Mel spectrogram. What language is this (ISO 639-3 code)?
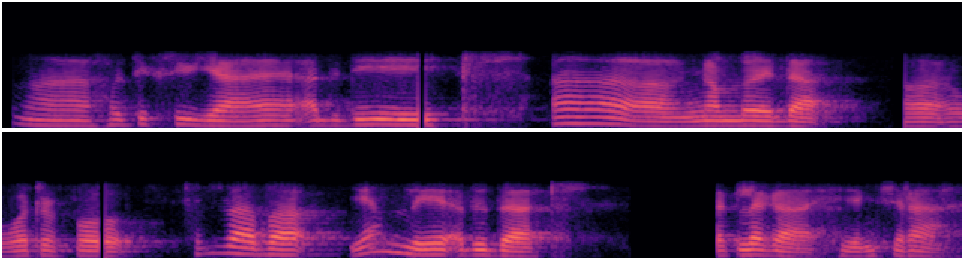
mni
